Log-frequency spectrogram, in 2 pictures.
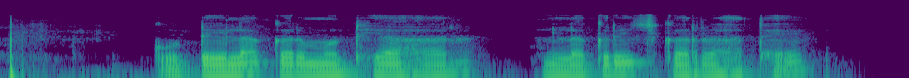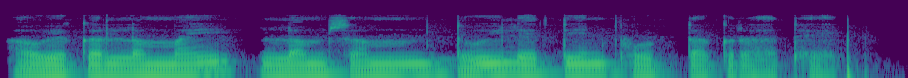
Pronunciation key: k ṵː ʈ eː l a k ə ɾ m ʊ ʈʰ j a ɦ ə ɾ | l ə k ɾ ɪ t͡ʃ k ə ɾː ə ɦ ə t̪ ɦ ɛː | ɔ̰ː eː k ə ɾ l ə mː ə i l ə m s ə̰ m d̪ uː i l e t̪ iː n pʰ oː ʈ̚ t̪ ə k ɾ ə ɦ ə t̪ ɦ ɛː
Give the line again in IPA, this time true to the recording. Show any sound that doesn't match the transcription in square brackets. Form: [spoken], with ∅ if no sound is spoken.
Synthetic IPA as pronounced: k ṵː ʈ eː l a k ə ɾ m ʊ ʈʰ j a ɦ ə ɾ | l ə k ɾ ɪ t͡ʃ k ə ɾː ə ɦ ə t̪ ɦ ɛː | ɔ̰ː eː k ə ɾ l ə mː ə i l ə m s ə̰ m d̪ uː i l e t̪ iː n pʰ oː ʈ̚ t̪ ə k ɾ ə ɦ ə t̪ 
